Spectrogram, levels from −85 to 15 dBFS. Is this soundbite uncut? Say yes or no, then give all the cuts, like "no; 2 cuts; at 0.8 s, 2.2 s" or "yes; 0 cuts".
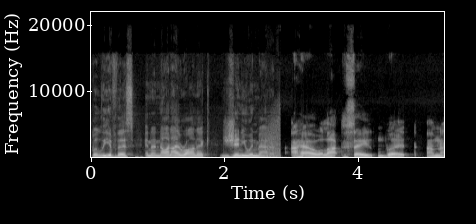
no; 1 cut; at 2.8 s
